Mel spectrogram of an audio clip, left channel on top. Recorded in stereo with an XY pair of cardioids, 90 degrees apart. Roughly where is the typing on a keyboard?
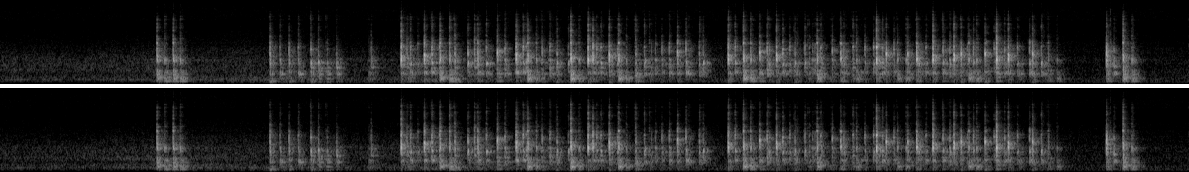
Ahead.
